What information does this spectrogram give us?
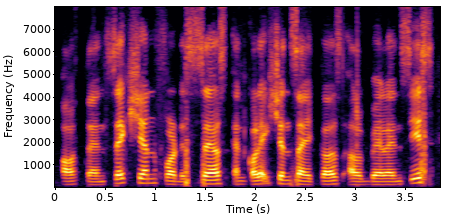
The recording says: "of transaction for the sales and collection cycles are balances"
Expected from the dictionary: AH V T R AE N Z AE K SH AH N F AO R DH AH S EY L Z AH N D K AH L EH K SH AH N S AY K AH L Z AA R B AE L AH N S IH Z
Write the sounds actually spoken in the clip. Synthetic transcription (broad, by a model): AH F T R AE N S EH K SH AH N F AO R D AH S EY L S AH N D K AH L EH K SH AH N S AY K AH L S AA L B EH L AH N S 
